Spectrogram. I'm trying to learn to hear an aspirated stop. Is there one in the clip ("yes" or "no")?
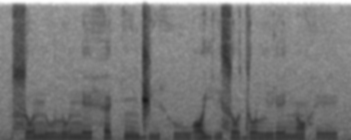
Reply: no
